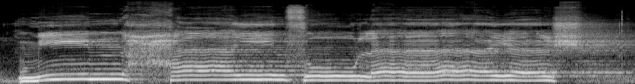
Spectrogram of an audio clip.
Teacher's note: kita baca selanjutnya untuk huruf ro dengan empat harakat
